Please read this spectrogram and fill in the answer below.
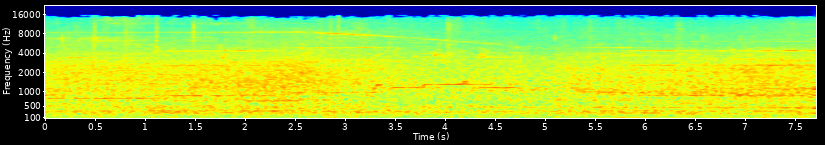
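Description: Steady street traffic noise: a constant rumble and hiss of passing vehicles.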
